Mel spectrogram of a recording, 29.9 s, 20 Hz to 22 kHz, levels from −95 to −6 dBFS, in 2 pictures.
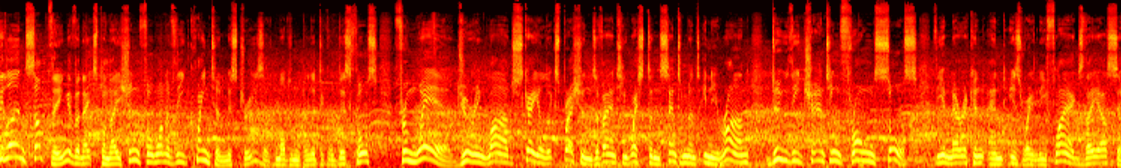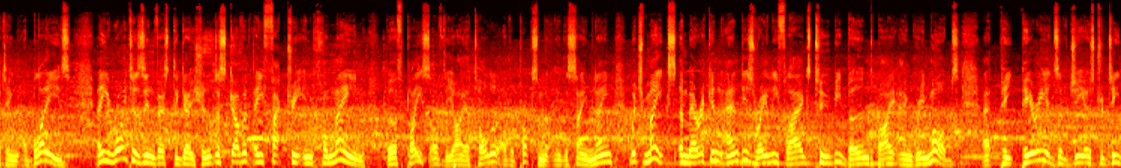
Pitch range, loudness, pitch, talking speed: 135-190 Hz, -25 LUFS, 155 Hz, 155 wpm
